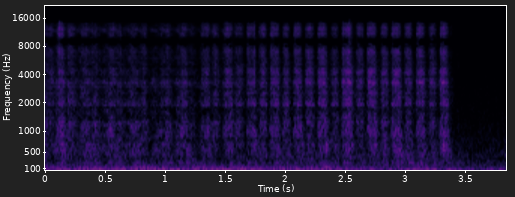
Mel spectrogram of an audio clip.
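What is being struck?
Felt-tip marker on paper sheet on a clipboard.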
